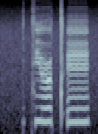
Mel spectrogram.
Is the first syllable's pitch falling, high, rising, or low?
high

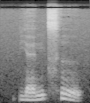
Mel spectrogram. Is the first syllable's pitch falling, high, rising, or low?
rising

